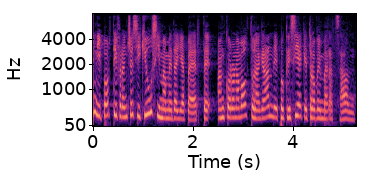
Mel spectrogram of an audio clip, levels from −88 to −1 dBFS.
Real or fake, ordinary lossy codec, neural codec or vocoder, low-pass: real; none; none; none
